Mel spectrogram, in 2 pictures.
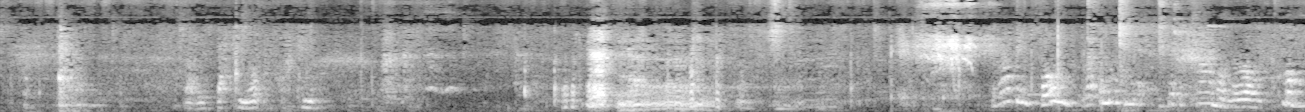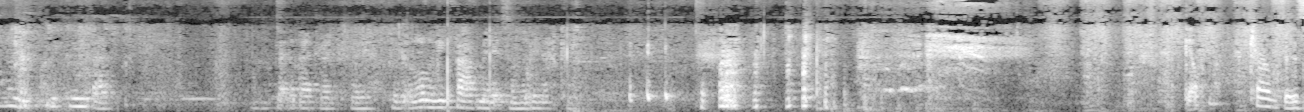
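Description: Puppies scamper and scuffle on a hard floor.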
